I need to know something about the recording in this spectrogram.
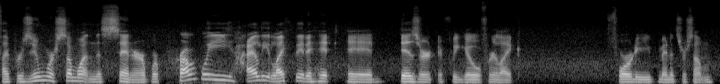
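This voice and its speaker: A man's voice: medium pitch, slight background noise. A young man hosting a casual let's play, rambling through his plans with sarcastic asides and frequent laughs. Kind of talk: casual gameplay chat.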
